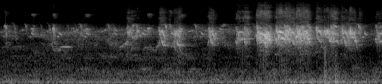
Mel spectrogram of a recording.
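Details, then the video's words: Sparrows chirping in the morning while weaver birds build nests: a busy chorus of short, high, twittering chirps from many birds, growing louder toward the end. "Sparrow Morning Chirping Sounds"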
